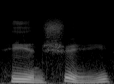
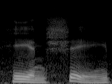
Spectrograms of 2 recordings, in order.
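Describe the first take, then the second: First: The vowel is said with rounded lips. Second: The vowel is said with spread lips. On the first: The speaker calls it wrong. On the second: The speaker calls it right.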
